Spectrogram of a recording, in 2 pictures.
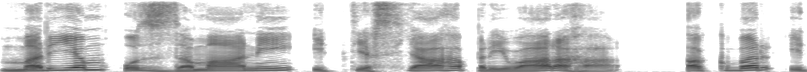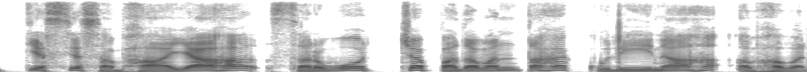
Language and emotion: Sanskrit, neutral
